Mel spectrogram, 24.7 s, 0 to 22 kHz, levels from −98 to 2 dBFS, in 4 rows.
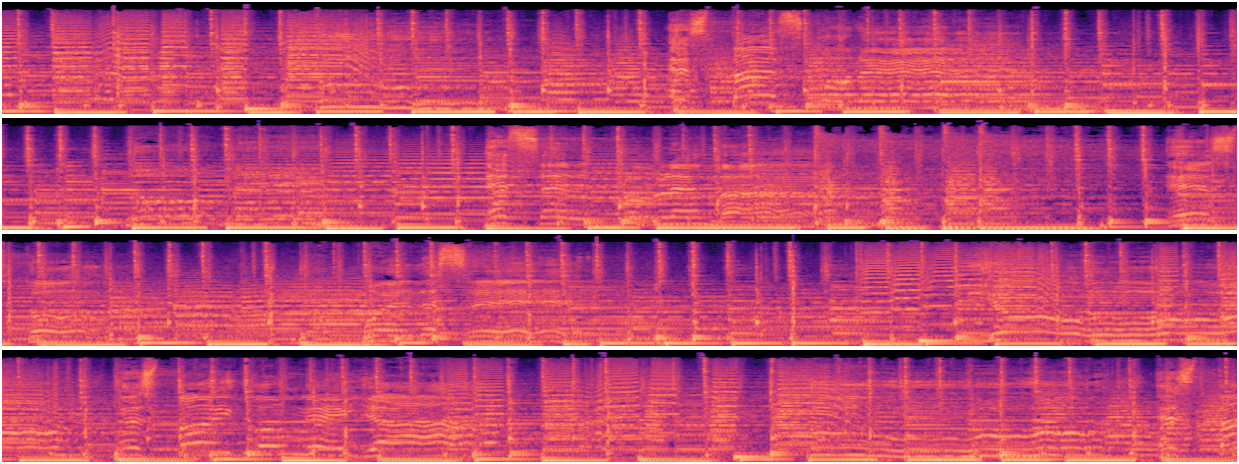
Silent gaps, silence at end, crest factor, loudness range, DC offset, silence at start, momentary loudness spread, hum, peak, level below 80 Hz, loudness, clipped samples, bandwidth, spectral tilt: none; 0 s; 16 dB; 2 LU; under 0.1%; 0 s; 4 LU; none; 0 dBFS; -28 dBFS; -16 LUFS; under 0.1%; 18 kHz; -3.5 dB/octave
